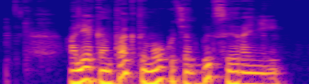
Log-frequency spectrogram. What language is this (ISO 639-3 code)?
bel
